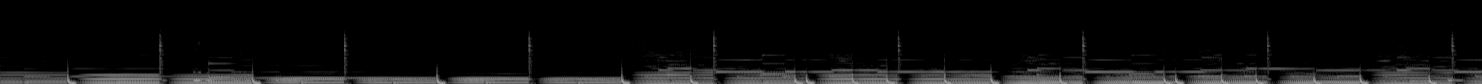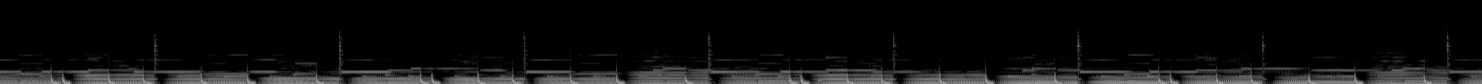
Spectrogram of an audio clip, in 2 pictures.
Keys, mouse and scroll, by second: 0.8 ctrl+z, 1.2 ctrl+z, 1.5 ctrl+z, 1.8 ctrl+z, 2.2 ctrl+z, 3.7 click, 4.9 1, 5.7 shift+click, 6.2 click, 7.5 middle click, 8.5 shift+click, 9.1 click, 9.4 click, 9.7 click, 10.3 click, 11.2 click, 12.6 ctrl+z, 12.8 ctrl+z, 13.0 ctrl+z, 13.2 ctrl+z, 13.5 ctrl+z, 13.7 ctrl+z, 13.9 ctrl+z, 14.3 ctrl+z, 14.7 middle click, 15.0 ctrl+z, 15.4 middle click, 16.3 middle click, 16.8 middle click, 19.3 e, 23.0 1, 23.4 click, 24.2 shift+click, 25.5 m, 27.8 middle click, 29.1 click.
